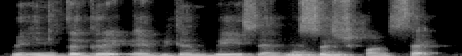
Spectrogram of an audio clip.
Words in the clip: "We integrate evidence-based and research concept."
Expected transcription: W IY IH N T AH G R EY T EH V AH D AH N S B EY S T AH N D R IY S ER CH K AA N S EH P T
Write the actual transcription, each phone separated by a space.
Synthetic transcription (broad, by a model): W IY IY N T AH G R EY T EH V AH D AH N B EY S AH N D R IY S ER CH K AA N S EH P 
